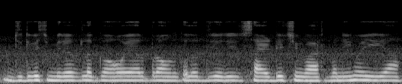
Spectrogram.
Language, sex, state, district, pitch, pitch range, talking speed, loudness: Punjabi, female, Punjab, Kapurthala, 185 Hz, 180-190 Hz, 225 wpm, -15 LUFS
